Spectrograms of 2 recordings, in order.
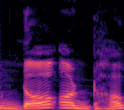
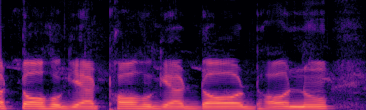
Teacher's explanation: अगर आप डॉ और ढौ को बोलते हैं तो आपकी जीभ डायरेक्ट जाकर के मूर्धा से टकराती है। तो ये दोनों शब्द जो हैं मूर्धन्य व्यंजन हो गए।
